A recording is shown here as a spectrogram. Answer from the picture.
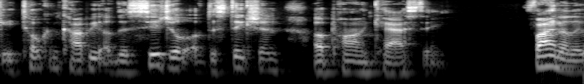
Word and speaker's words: Sigil: up we have a sequel of Distinction I may have said it wrong Sigel Sigil of Distinction I need you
